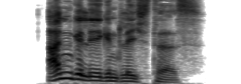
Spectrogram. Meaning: strong/mixed nominative/accusative neuter singular superlative degree of angelegentlich
- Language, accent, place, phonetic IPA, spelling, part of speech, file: German, Germany, Berlin, [ˈanɡəleːɡəntlɪçstəs], angelegentlichstes, adjective, De-angelegentlichstes.ogg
